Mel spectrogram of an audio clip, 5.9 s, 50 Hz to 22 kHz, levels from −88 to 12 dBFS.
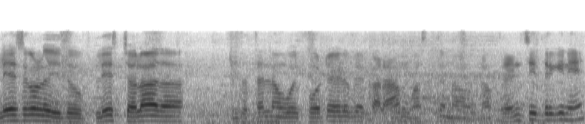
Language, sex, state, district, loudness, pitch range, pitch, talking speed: Kannada, male, Karnataka, Raichur, -18 LUFS, 145-180 Hz, 155 Hz, 155 wpm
